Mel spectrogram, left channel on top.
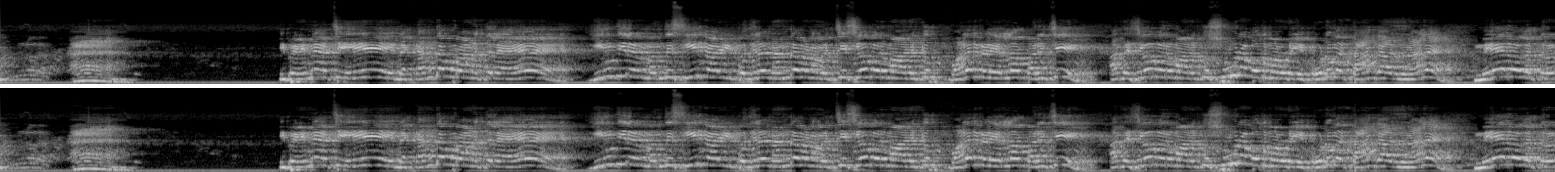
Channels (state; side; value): normal; both; correlation 0.94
